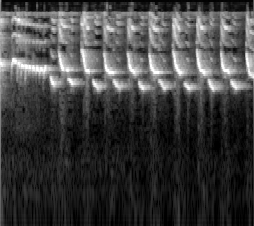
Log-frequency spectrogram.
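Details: Murai batu lure song: one bright two-part phrase, a high whistle dropping to a lower note, repeated about ten times in quick, even succession.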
